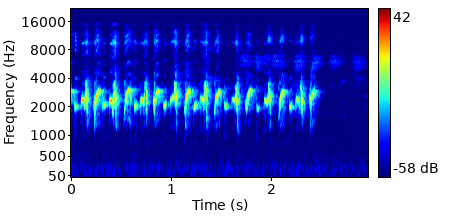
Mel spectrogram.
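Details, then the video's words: Yellow-vented bulbul in full song, used as a lure to make other bulbuls answer, gives a quick, bubbly chatter of about sixteen liquid notes in two and a half seconds, then stops. "PANCINGAN TRUCUK GACOR"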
